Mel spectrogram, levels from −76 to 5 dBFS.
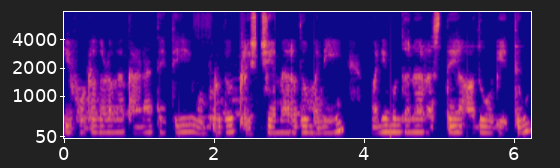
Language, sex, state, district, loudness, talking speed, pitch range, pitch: Kannada, male, Karnataka, Belgaum, -24 LUFS, 115 wpm, 150-160 Hz, 155 Hz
